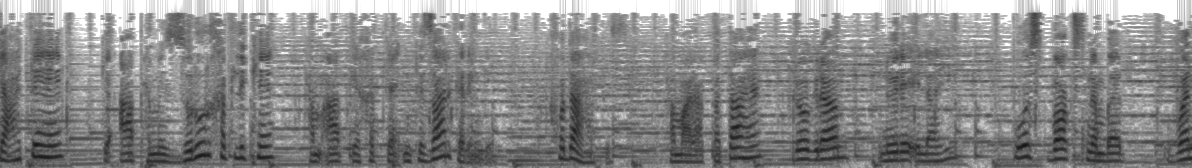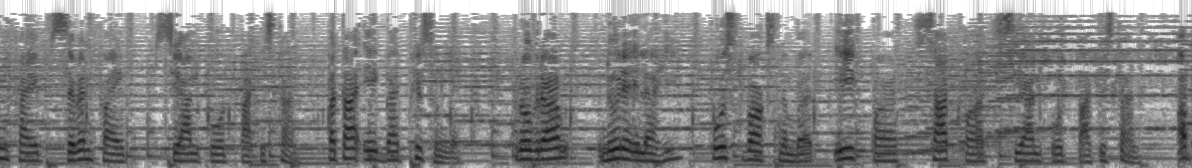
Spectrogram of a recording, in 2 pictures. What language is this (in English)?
Urdu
